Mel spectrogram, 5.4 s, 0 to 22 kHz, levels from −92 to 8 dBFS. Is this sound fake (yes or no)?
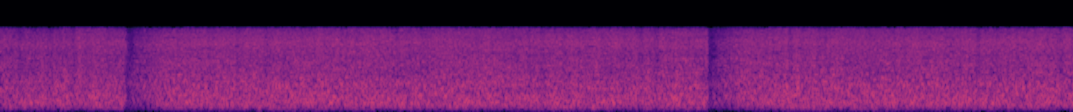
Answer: yes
